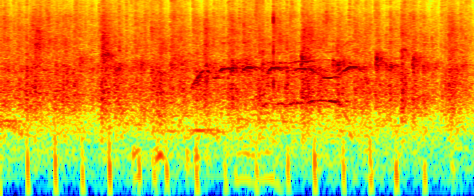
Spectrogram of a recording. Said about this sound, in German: Großer Applaus! Geben wir einen riesen Applaus!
